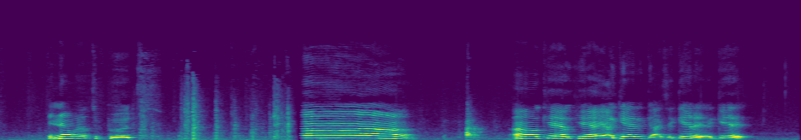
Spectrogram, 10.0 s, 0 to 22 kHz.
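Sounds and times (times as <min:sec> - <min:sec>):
boy's held vocal aah: 0:03.8 - 0:05.3.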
